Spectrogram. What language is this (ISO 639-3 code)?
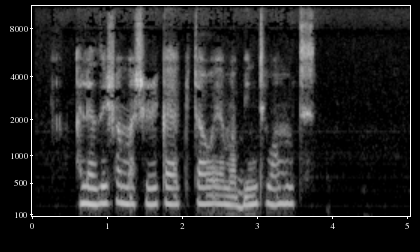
swa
